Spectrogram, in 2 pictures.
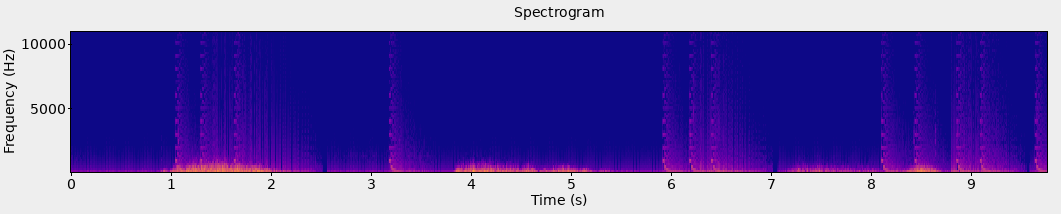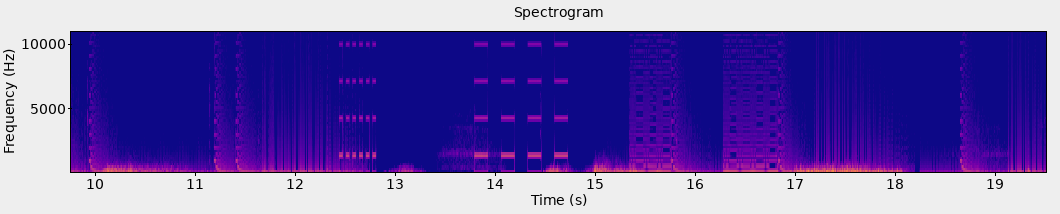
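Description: Retro video game explosions rumble in repeated bursts.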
